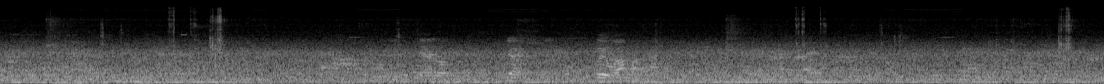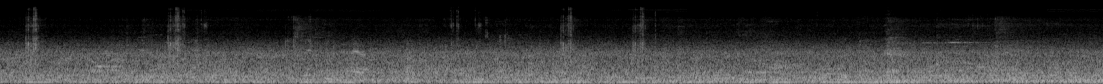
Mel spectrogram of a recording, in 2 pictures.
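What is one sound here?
A crowd murmurs steadily in a large echoing hall.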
